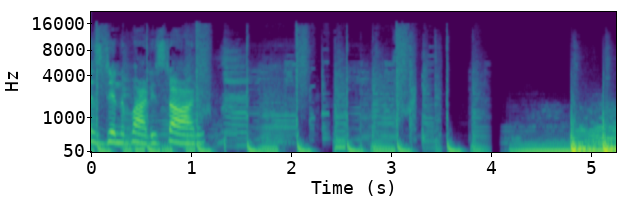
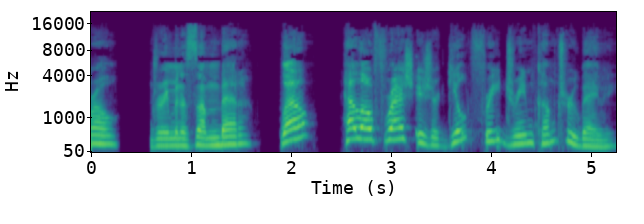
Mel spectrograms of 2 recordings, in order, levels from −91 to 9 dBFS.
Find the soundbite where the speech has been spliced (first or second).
first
